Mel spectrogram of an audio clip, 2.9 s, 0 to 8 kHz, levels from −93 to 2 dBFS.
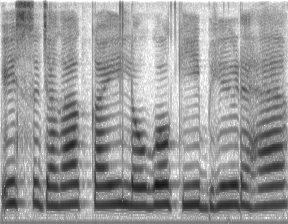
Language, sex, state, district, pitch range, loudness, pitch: Hindi, female, Jharkhand, Deoghar, 255-270 Hz, -15 LUFS, 260 Hz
